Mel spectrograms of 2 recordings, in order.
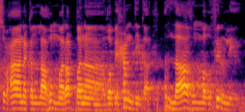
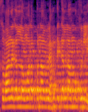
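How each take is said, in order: First: It is recited slowly and carefully. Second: It is recited quickly and hurriedly.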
